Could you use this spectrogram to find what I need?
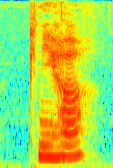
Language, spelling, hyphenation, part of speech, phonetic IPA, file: Czech, kniha, kni‧ha, noun, [ˈkɲɪɦa], Cs-kniha.ogg
- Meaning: 1. book (a collection of sheets of paper bound together to hinge at one edge) 2. book (a major division of a published work) 3. omasum (the third portion in the stomach of a ruminant)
